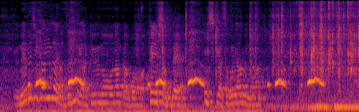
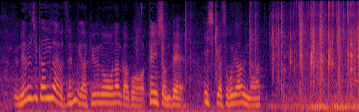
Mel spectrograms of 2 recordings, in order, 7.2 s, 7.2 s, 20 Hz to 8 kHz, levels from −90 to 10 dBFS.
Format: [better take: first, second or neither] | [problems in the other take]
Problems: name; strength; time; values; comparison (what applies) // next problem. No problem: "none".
second | background sound (Bird vocalization, bird call, bird song); 3 dB above the speech // room echo; dies away in 1.1 s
